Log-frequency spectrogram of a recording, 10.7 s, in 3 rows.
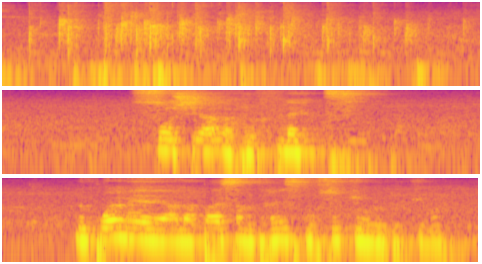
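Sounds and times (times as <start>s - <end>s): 
audience applause: 0.2s - 3.7s
speech: 4.8s - 6.3s, 7.7s - 10.6s.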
